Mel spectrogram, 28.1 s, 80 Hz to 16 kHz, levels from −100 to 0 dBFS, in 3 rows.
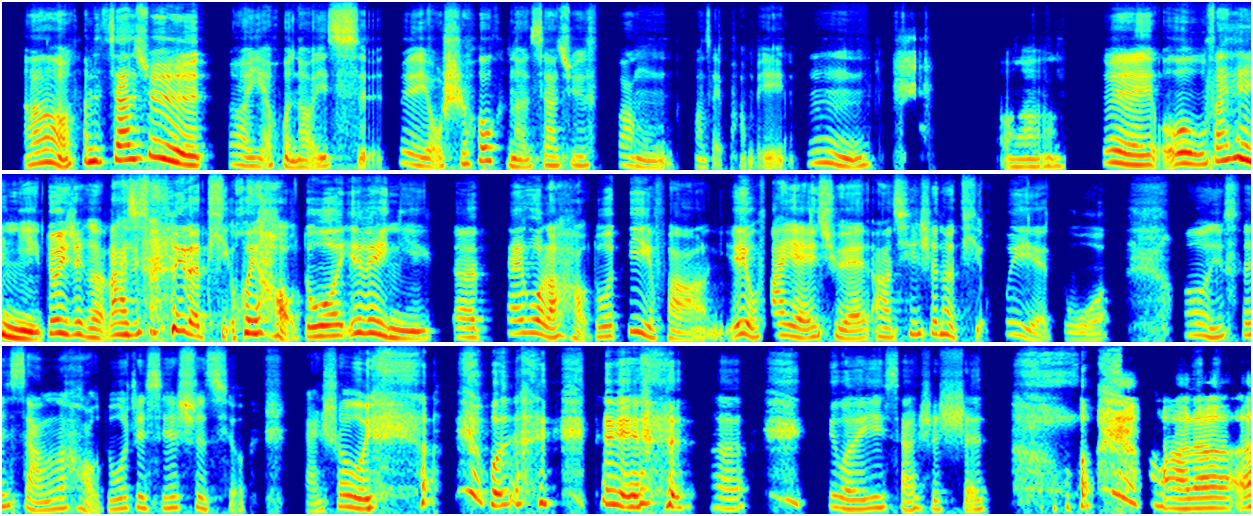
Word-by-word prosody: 哦， 235 +5 +1
他 270 - +1
们 275 0 +6
家 305 +2 +5
具， 300 - +6
哦， 205 -2 -8
也 180 0 -5
混 200 - -4
到 150 0 -6
一 175 - -2
起， 190 - -5
对， 225 -6 -5
有 170 0 -4
时 220 - -1
候 285 +5 -1
可 285 -9 -15
能 160 -2 -2
家 190 +3 -6
具 190 0 -6 0.2
放 195 -3 -12 0.4
放 160 - -17
在 - - -21
旁 - - -24
边， - - -11 0.2
嗯， 205 -7 -4 0.9
呃， - - -16 0.7
对， 220 -5 +3
我 230 -1 +3
我 - - -2
发 285 +6 +1
现 340 -2 +8
你 160 -4 +7
对 280 +1 +6
这 260 -1 +2
个 190 -5 0
垃 250 +2 +4
圾 255 - +1
分 310 +1 +1
类 380 -4 +7
的 250 -4 +6
体 - - -7
会 285 -1 +5
好 295 - +2
多， 225 +2 +4
因 275 +5 +1
为 280 -3 +5
你， 165 -4 0
呃， 195 -1 -4 0.2
待 275 0 -2
过 285 -1 +2
了 190 - +3
好 195 -6 -6
多 215 +2 -5
地 305 -6 -2
方， 175 -6 -7
也 230 - +1
有 240 - +1
发 240 +4 -3
言 205 -2 +1
权 175 -8 -2
啊， 200 -1 -5
亲 260 +7 -6
身 265 -1 -5
的 250 -4 -2
体 - - -14
会 255 -3 -12
也 160 -8 -8
多， 145 -2 -14 0.5
哦， 240 0 -9
您 200 +3 -5
分 250 +1 -7
享 170 - -7
了 205 +3 -6
好 215 -2 -10
多 200 +3 -7
这 230 +1 -6
些 220 +2 -7
事 230 -2 -3
情， 200 - -12 0.5
感 155 +2 -15
受 245 +5 -3
我 210 - +4 1.7
对， 260 -6 +6 0.5
啊， 215 -1 -10 0.6
给 245 - -8
我 205 - -3
的 195 - -3
印 225 +3 -4
象 235 -2 -9
是 220 -4 -10
深 195 +1 -9 1.2
好 210 -8 -1
了。 220 +1 +2
220 Hz, 200 characters per minute, -21 LUFS, 195-255 Hz, 1.7 s, 现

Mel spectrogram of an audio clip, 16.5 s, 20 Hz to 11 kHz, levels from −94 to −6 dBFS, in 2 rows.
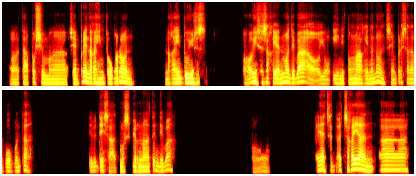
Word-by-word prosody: Oo, 105 -1 -6
tapos 105 +4 -2
yung 110 -2 -2
mga 110 0 -2
siyempre 115 +7 +3
nakahinto 115 -3 +2
ka 120 - +1
ro'n. 125 -6 +2 0.6
Nakahinto 115 +2 +1
yung 125 -2 +3
sas 115 - +4 0.7
oo, - - -2
yung 130 -3 +3
sasakyan 120 0 +2
mo, 140 0 +3
di 125 - -1
ba, 145 +2 +3
oh - - -3
yung 100 +1 -6
init 110 -1 -6
nung 110 +1 -4
makina 110 0 -1
nun, 140 -5 -3
syempre 105 +3 -6
saan 110 -2 -4
napupunta? 110 +1 -6 1.2
Eh 115 - -8
di 115 -1 -2
sa 100 -2 0
atmosphere 115 +3 -1
natin, 115 +3 -2
di 115 0 -5
ba? 145 0 -3 1.6
Oo. 100 +3 -13 0.9
Ayan 140 +1 +1
tsa - - -4 0.2
at 135 - -1
'tsaka 145 +2 +5
'yan, 135 -8 +5
ah 140 0 0
115 Hz, 145 wpm, -23 LUFS, 110-130 Hz, 1.6 s, tsaka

